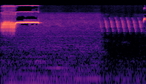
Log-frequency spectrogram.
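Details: Canary giving a short buzzy burst followed by a long pure steady whistle, a pause, then a soft series of about eight quick repeated chips and a final brief high note.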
